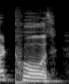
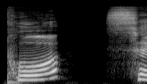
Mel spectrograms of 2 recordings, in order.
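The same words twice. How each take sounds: First: Said in the usual way. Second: ठो-स very drawn out with a gap; ठो-स in separate long sounds; syllable by syllable. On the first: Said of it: "मिलके बन जाएगा". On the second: Shown as a demonstration. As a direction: sound out ठो rising, pause, then स. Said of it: "एक अक्षर का उच्चारण करके".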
